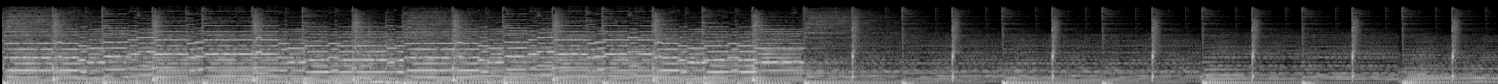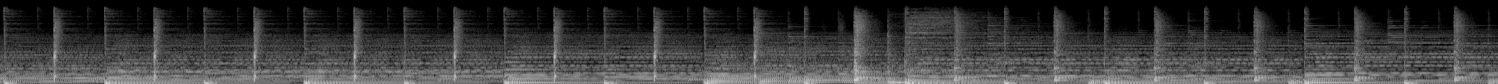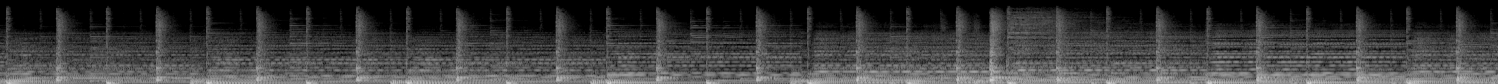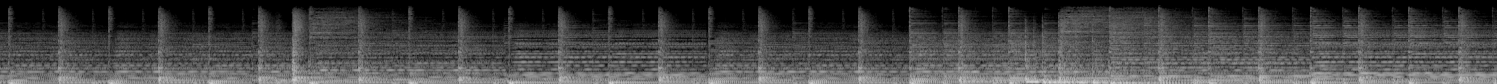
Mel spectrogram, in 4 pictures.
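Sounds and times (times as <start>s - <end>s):
Christmas Celtic rhythms: 0.0s - 59.9s.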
